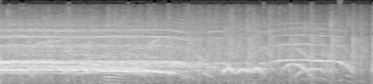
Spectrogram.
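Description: A crowd applauds steadily and loudly to celebrate a college graduation from Auburn University, with high whoops and cheering voices rising over the clapping, fading slightly toward the end.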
